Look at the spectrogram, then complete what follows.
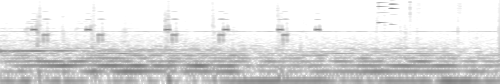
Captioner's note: ominous music; keypad beeping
